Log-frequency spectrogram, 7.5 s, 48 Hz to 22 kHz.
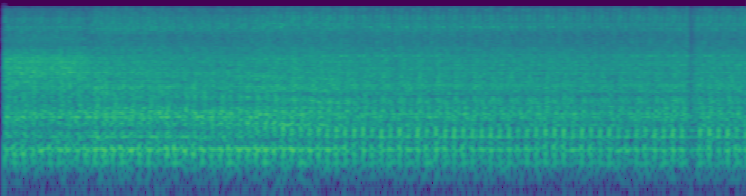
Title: BMW e38 m62 engine knock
